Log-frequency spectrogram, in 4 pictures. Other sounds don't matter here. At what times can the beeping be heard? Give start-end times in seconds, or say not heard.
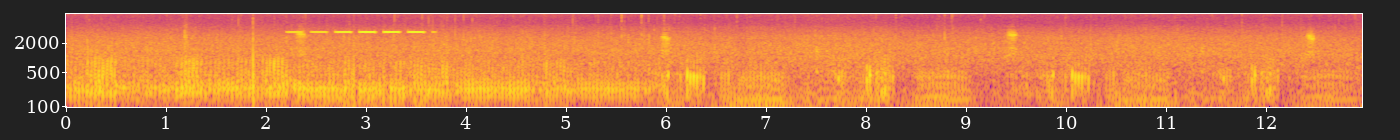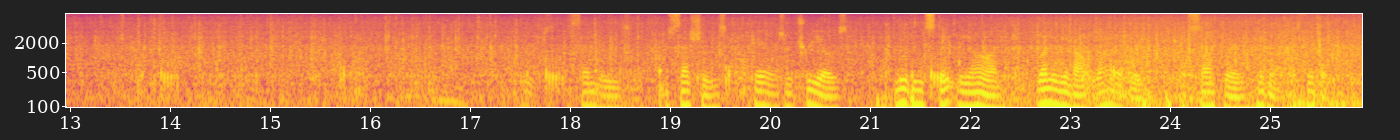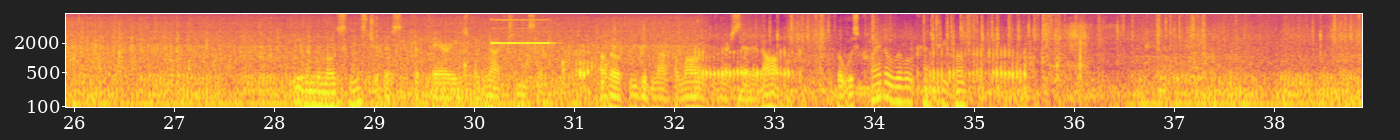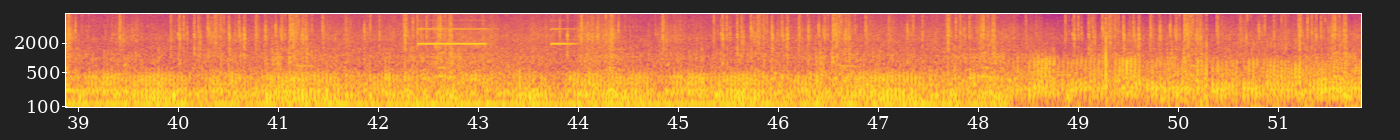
2.2-3.7, 29.9-31.4, 42.4-44.0.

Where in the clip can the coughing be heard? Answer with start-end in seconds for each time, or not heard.
not heard.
